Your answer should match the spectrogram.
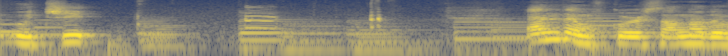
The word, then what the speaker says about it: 内: And the first, this letter, it's pronouncing Uchi.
